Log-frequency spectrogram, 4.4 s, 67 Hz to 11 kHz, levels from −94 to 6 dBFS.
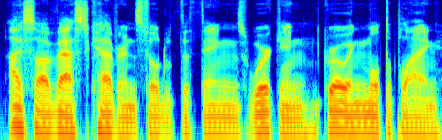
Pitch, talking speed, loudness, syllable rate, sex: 80 Hz, 150 wpm, -20 LUFS, 4.1 syllables/s, male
